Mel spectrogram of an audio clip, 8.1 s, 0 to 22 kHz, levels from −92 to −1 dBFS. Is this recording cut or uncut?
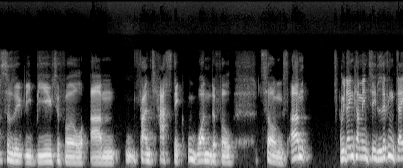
uncut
